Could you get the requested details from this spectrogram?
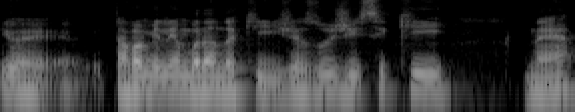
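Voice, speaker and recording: A man with fairly even intonation, in a very clean recording with a silent background. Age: 50s. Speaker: pastor. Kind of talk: interview conversation. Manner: halting.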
